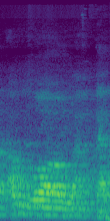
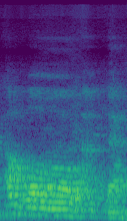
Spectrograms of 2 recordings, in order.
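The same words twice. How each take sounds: No difference in how they are said.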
